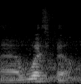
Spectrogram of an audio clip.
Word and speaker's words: Wolfville: Wolfville.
